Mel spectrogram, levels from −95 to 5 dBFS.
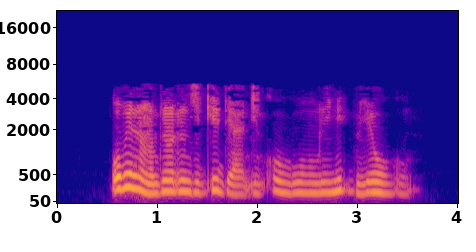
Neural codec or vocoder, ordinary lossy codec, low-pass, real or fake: autoencoder, 44.1 kHz, a latent of 192 numbers a frame, MeloTTS; MP3, 24 kbps; 5.4 kHz; fake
